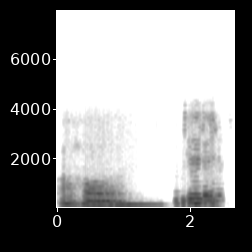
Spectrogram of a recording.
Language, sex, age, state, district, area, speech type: Odia, male, 45-60, Odisha, Nayagarh, rural, conversation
